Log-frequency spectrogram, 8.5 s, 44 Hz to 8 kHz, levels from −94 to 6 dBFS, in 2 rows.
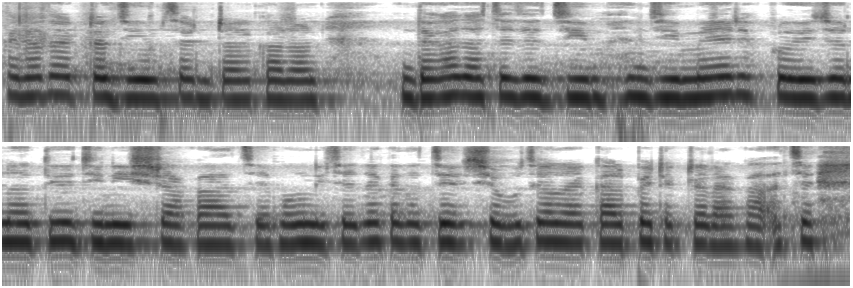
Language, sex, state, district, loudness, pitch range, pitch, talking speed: Bengali, female, Assam, Hailakandi, -14 LUFS, 215-230 Hz, 225 Hz, 175 wpm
